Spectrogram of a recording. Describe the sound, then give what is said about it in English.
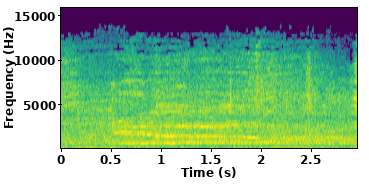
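A large arena crowd of Rockets fans at an NBA playoff game against the Warriors roars and cheers after the Rockets urge them to get up, a steady, dense wash of noise with scattered yells and whoops rising above the sustained din for the full three seconds. “The Rockets exhorting their fans to get up and cheer. They respond.”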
